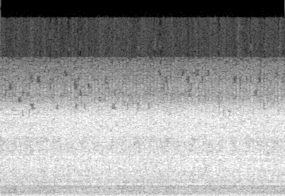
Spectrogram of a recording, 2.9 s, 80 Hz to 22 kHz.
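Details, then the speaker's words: 1997 Jeep Wrangler TJ 2.5L after timing chain repair, driven up to temperature: deep steady idle with even low rumble, no front rattle or slap; the front-of-engine noise that was loudest when warm has gone. "man all that sound i was hearing it just went"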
